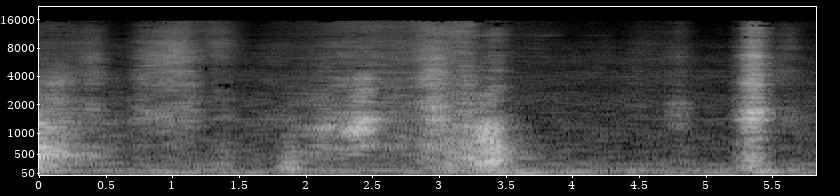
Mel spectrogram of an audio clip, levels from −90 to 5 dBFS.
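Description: Nothing is technically wrong with the clip.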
